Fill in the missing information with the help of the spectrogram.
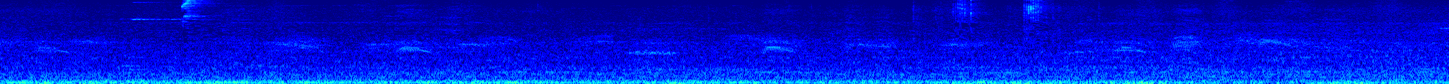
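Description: Crows cawing over and over in short calls, with a steady low rumble underneath and a few sharp clicks.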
